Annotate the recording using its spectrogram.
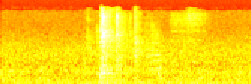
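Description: A metal door handle rattles and clicks.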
